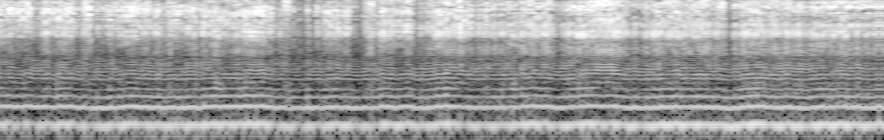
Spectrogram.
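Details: Continuous loud buzzing of a wasp: a dense, low, even hum with strong overtones and slight flutters in loudness, and no other sounds.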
